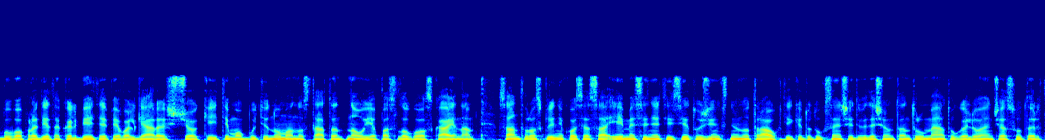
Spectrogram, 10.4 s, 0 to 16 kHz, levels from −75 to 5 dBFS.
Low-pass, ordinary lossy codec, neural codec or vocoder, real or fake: 7.2 kHz; MP3, 48 kbps; none; real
